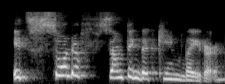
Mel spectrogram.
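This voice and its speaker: Speaking at a moderate pace, the woman has a Russian accent. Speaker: skincare business owner. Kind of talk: interview.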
